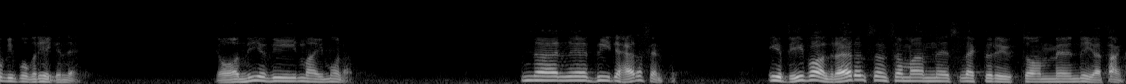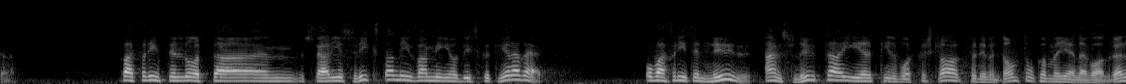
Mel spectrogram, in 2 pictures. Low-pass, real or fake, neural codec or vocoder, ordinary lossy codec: none; fake; codec, 16 kHz, 1.1 kbps, Voila-Tokenizer; none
